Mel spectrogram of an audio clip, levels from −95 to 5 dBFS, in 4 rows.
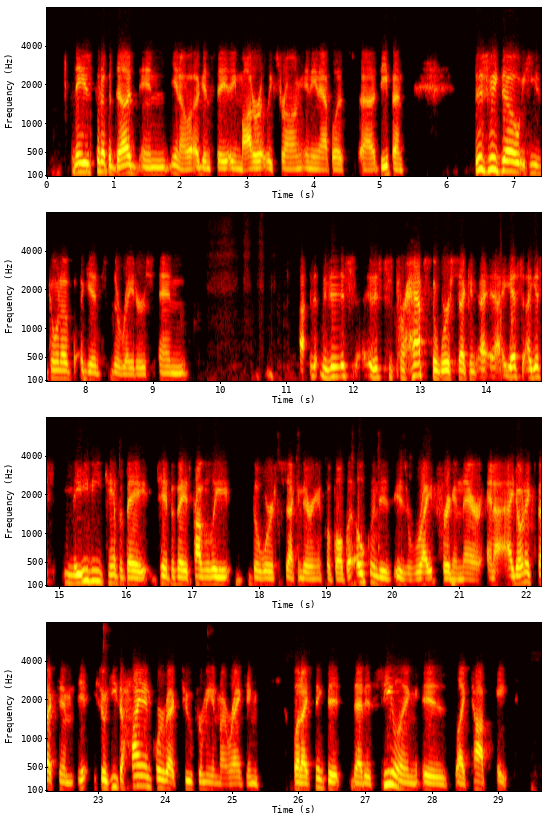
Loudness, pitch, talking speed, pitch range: -25 LUFS, 130 Hz, 180 wpm, 115-160 Hz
